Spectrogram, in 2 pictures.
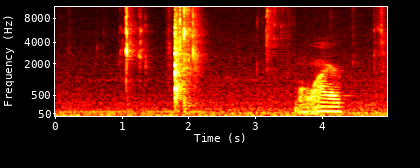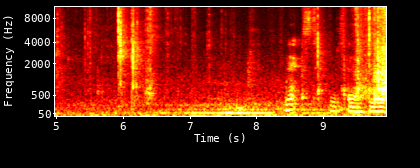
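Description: A screwdriver clicks and scrapes against a plastic case.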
